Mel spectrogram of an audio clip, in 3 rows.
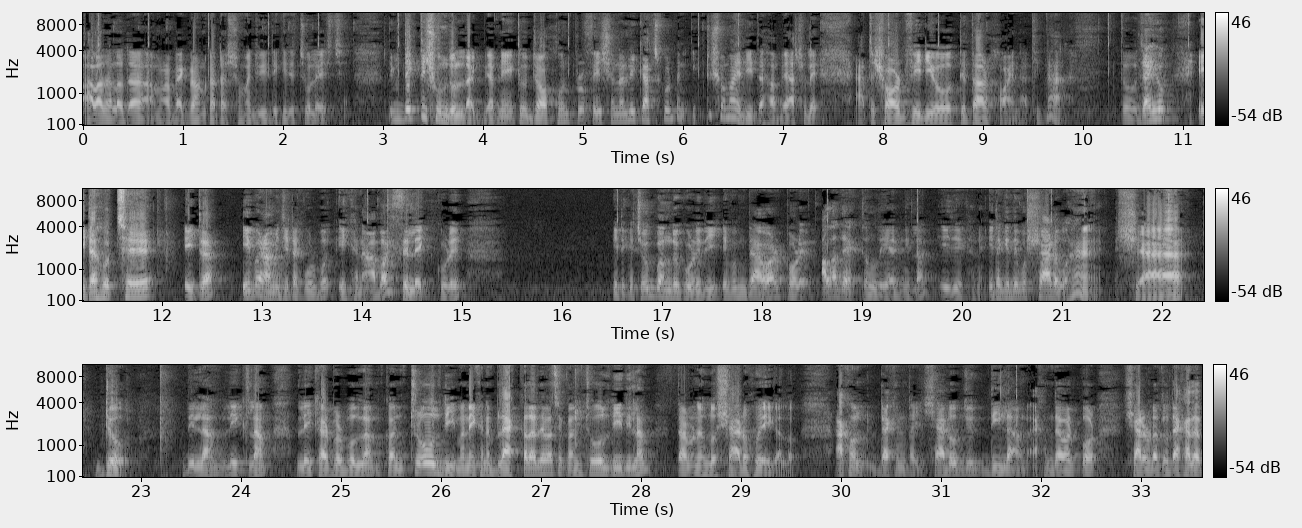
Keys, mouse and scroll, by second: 0.0-3.2 typing, 0.1 click, 0.5 click, 1.1 click, 1.7 click, 2.3 click, 3.0 click, 4.2-8.0 alt+drag, 8.5-10.1 drag, 10.7 space, 10.9 click, 11.2 space, 11.9 ctrl+d, 14.0 ctrl+click, 21.4-23.4 typing, 27.2 ctrl+Delete, 30.3 ctrl+Delete, 31.7 click, 33.0 ctrl+-.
